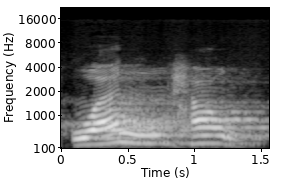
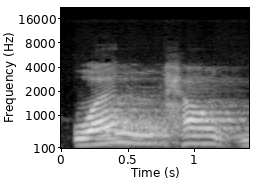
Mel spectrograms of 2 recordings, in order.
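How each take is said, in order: The two takes are said the same way.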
